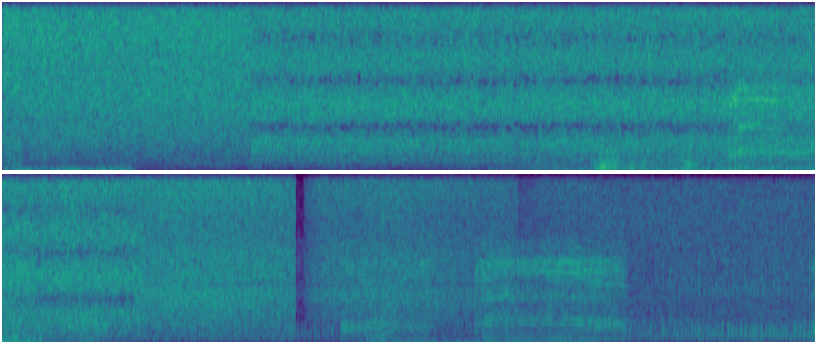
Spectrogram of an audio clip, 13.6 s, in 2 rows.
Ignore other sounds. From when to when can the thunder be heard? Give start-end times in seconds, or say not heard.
4.0-7.9.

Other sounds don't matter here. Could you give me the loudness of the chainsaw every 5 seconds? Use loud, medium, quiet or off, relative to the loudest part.
off, loud, loud.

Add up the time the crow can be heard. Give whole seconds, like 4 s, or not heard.
not heard.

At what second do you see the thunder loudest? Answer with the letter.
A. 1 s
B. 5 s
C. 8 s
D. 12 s
B.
